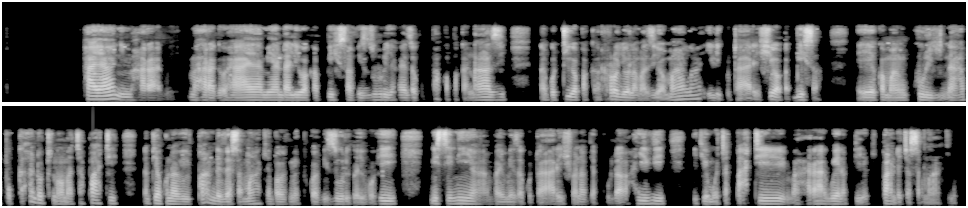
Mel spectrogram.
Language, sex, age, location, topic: Swahili, male, 18-24, Mombasa, agriculture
